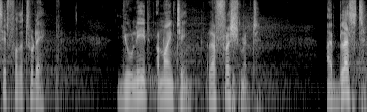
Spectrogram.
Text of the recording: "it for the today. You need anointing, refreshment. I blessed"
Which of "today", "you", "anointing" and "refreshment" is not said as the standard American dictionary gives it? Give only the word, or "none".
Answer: none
